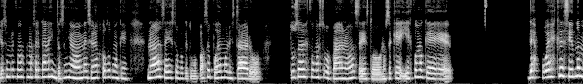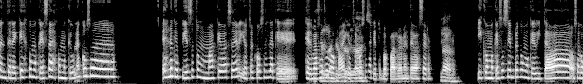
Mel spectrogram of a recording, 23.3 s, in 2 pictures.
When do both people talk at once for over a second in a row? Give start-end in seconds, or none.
17.9-19.2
